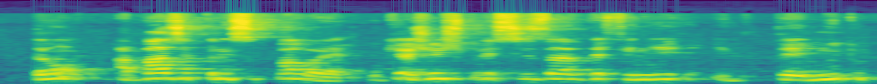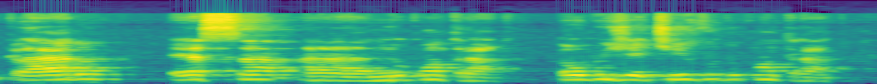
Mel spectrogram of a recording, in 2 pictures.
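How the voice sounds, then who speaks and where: A man's high voice, with ordinary pitch variation, comes at a fairly slow pace. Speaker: lawyer, healthcare management consultant. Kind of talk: webinar presentation. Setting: online webinar. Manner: hesitant, many fillers.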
